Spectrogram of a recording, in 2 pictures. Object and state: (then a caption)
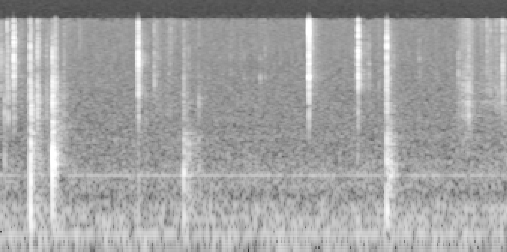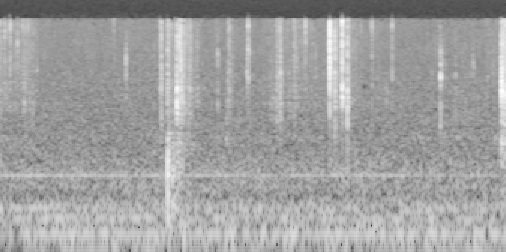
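Bar soap being shaved with a blade. A solid, round, translucent blue bar soap with a pink swirl center, held in the palm, is shaved and scraped with a utility blade. Sharp, crisp scraping and cutting strokes come in irregular bursts, each with bright, crackly detail and almost no ring. A faint steady hum sits underneath.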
